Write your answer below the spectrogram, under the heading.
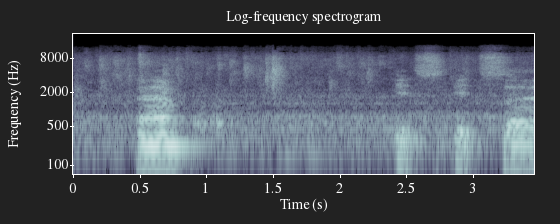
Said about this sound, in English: Hold on a second, I gotta take the iPhone out of the water. This is just not easy to do.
